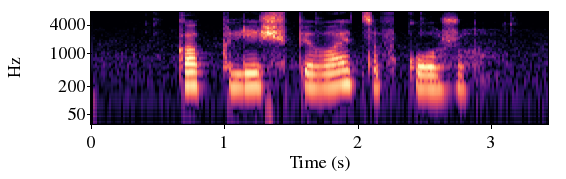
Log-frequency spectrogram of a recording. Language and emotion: Russian, neutral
